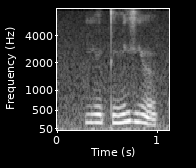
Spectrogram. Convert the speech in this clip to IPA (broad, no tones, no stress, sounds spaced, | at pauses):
j ĩ t ĩ zʲ ə̃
